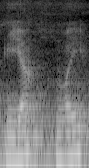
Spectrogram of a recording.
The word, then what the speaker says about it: ja: A is ya, A is a, ya, J means ya. J becomes ya, A becomes a, ya. So this word pronunciation becomes like ya.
